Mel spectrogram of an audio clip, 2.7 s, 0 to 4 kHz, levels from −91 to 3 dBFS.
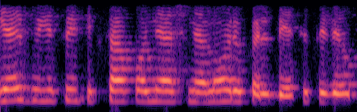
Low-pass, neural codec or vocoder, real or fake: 3.6 kHz; none; real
